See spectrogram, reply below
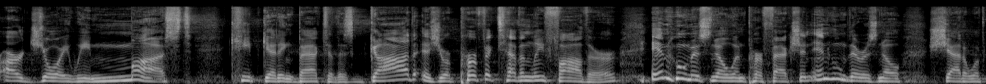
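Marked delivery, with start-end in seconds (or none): none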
